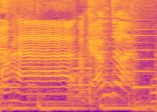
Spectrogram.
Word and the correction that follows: curhat: Nope. It's pronounced curhat. – It's an Indonesian term. It literally means rambling about your feelings.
